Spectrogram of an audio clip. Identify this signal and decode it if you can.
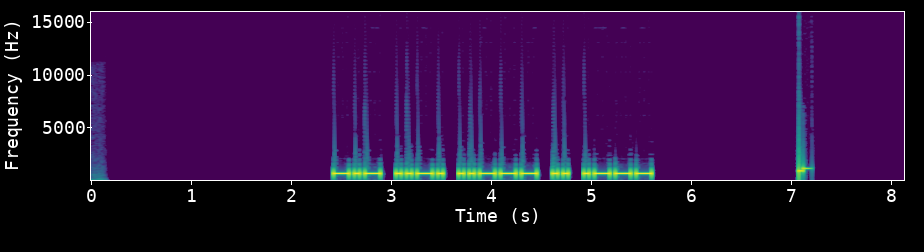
Morse code, heard as a keyed tone, about 23 wpm, 700 Hz. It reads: KF2IJ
